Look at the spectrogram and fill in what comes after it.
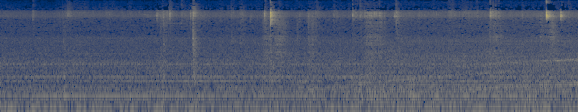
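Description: MTR M-Train heard from inside the passenger car while running: a steady rumble and hum with a few light clicks and knocks. Near the end, a motor whine rises in pitch.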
